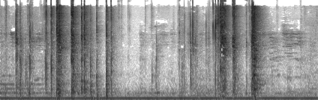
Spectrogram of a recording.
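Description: Foil sachet crinkling as it is handled and a gel lip mask is drawn out of it, in two bursts of sharp crinkles, the louder one about four seconds in, over a steady low hum.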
